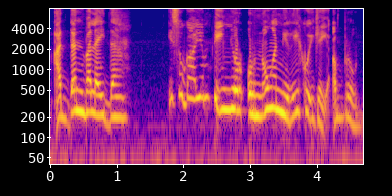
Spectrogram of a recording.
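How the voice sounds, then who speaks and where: A Filipino actress playing a chatty, gossipy niece in a radio drama. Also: female voice, a little high, lively intonation, moderate pace, a little mellow, no echo.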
